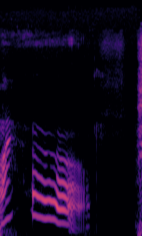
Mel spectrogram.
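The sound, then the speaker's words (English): A person lets out a loud, drawn-out imitation of a cat's meow, a single wavering tonal cry lasting about half a second, followed by a brief breathy noise. “Got to do a really loud meow off this one.”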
